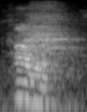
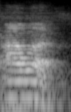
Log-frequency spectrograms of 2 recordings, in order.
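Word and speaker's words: hour: हुआ, भवेल से शुरू नहीं हुआ, जैसे ऑनेस्ट, आवर। देखिए ये दोनों ऐसे वर्ड हैं जो भवेल से शुरू तो नहीं हुआ, लेकिन इसका जो उच्चारण है वो ऑनेस्ट, और इसका है आवर।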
